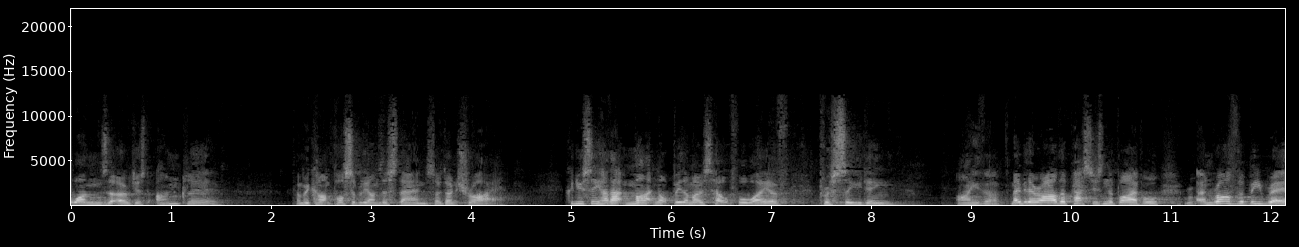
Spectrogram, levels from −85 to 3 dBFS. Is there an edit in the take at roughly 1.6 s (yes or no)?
no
